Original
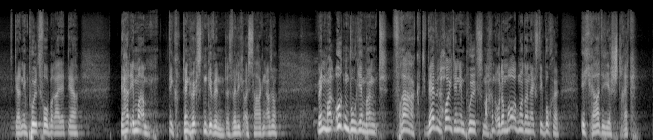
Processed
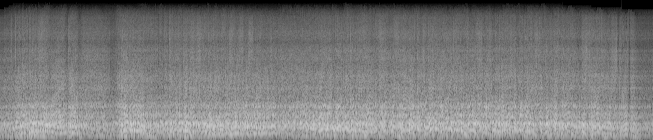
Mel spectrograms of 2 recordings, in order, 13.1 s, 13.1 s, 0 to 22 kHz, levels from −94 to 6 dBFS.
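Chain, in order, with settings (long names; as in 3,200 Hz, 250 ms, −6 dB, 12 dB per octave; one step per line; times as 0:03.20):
compressor on every frequency bin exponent 0.2
delay with pitch and tempo change per echo 89 ms, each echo +1 semitone, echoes 3
level −9 dB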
